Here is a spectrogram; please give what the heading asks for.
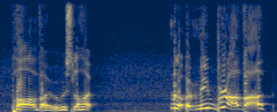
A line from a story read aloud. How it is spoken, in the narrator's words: choked out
